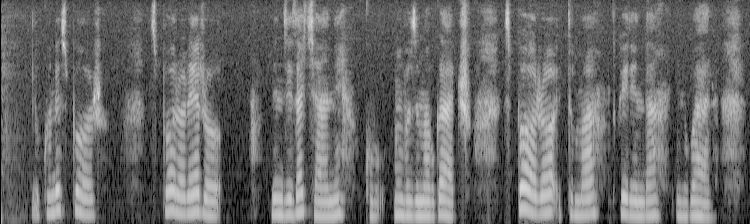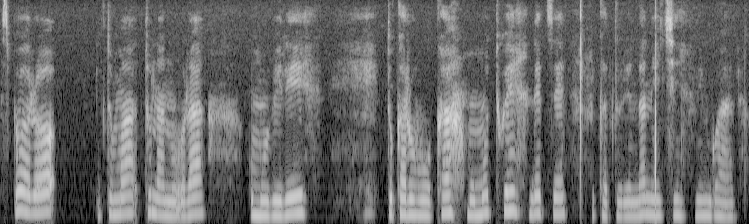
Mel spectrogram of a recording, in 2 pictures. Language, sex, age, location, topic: Kinyarwanda, female, 18-24, Musanze, government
